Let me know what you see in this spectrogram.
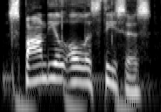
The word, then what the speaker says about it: spondylolisthesis: In fact, I used to depose a doctor one time, and he had a sign on his desk, and the sign said, If you cannot properly pronounce spondylolisthesis, do not ask me about it. – Really? – Yes. – So since you can say it, did you ask him? – I did. And he said, you said that correctly.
